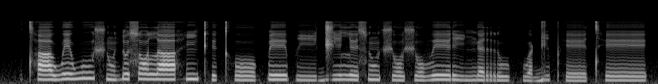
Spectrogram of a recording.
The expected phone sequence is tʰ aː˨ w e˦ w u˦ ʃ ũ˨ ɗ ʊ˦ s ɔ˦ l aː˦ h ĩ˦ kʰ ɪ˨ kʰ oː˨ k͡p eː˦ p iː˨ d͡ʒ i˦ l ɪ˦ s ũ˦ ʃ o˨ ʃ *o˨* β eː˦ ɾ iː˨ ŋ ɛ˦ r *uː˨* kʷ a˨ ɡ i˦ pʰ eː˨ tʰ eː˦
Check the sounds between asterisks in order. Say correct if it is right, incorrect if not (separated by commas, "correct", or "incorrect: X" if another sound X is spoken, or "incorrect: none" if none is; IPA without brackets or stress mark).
correct, correct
